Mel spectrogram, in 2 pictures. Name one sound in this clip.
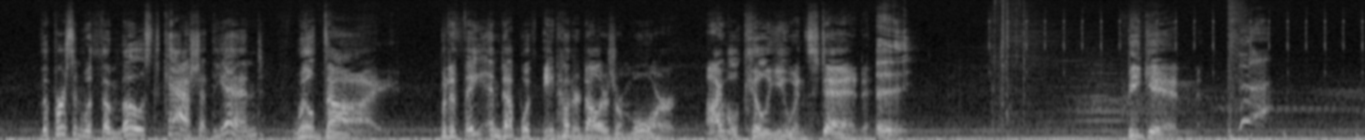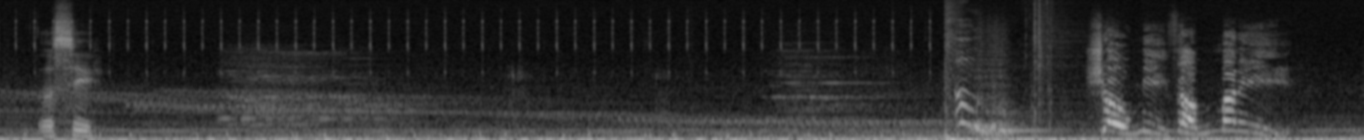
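A young man talks and exclaims with animation close to a microphone.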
